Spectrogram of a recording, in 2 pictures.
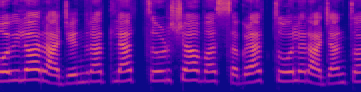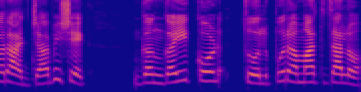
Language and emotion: Goan Konkani, neutral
